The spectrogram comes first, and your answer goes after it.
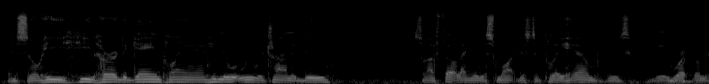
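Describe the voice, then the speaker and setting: Coach guy at a post-game presser, lowish voice, lots of you know and restarts, table mic, bit of hum behind. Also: a little mellow. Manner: measured, repeats words and uses many fillers. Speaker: head basketball coach. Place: press room with backdrop, seated at table. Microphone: table mic on stand.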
